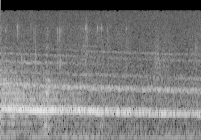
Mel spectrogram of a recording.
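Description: A siren sounding one long wailing tone that slowly falls in pitch and grows fainter.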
